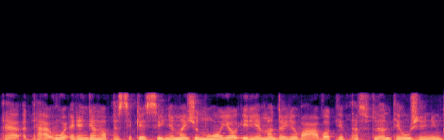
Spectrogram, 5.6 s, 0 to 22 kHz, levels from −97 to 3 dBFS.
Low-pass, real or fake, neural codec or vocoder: 7.2 kHz; fake; autoencoder, 22.05 kHz, a latent of 192 numbers a frame, VITS, trained on one speaker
